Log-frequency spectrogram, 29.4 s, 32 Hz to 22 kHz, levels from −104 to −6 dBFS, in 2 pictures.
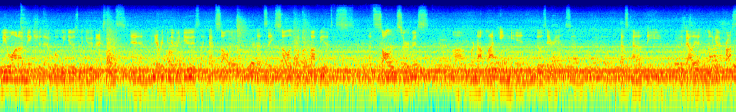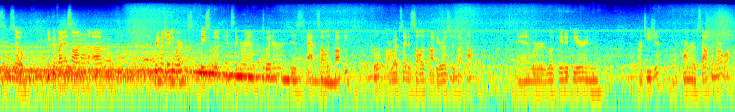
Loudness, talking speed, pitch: -25 LUFS, 180 wpm, 110 Hz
